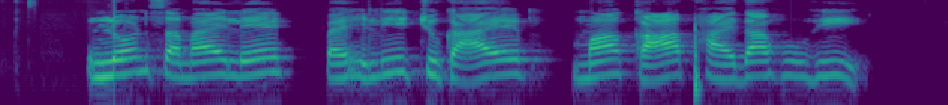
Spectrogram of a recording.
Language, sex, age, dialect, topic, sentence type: Chhattisgarhi, female, 18-24, Central, banking, question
